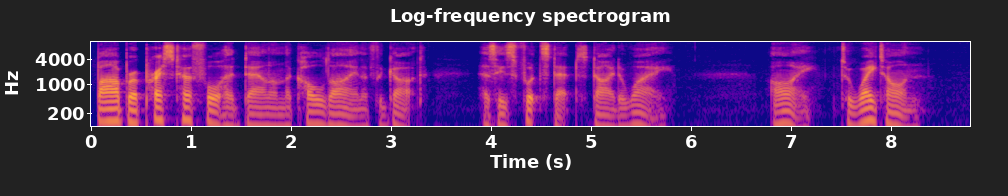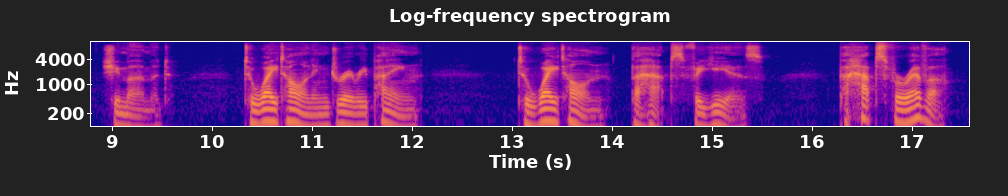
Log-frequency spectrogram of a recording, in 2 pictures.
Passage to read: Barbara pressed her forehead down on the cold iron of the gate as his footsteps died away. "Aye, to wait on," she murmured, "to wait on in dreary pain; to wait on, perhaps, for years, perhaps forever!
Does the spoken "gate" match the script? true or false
false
